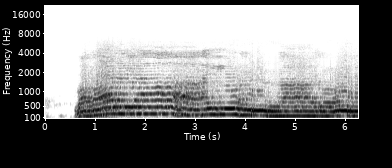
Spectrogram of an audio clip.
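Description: A man's voice in melodic religious chanting starts abruptly after a short pause. He holds long sustained notes, and the pitch steps down about four seconds in.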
